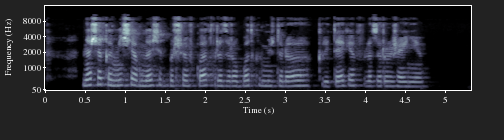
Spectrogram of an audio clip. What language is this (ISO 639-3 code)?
rus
